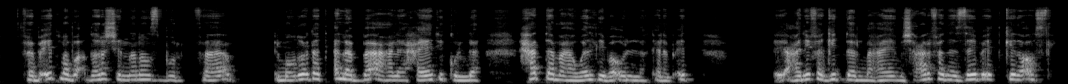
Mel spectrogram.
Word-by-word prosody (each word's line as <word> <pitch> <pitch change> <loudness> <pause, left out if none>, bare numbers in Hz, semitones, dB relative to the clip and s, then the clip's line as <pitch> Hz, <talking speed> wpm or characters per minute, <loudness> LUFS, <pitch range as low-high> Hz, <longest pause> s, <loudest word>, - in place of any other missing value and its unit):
فبقيت 240 +7 0
ما 245 - +3
باقدرش 225 +2 0
إن 205 -1 -1
أنا 220 +1 0
أصبُر، 190 -3 -4
فالموضوع 195 +1 -2
ده 250 - +2
اتقلب 230 -5 +1
بقى 220 - +5
على 195 -1 -1
حياتي 205 +5 +1
كُلّها، 190 -3 -1 0.4
حتى 260 -1 +3
مع 200 -3 +1
والدي، 205 +3 +1
باقول 190 0 -1
لك 175 0 -10
أنا 175 -2 -2
بقيت 220 +6 -5 0.8
آآ، 445 - +1
عنيفة 230 +5 +2
جدًا 220 0 -1
معاه، 190 0 -1
مش 180 -2 0
عارفة 245 +1 0
أنا 215 -3 0
إزاي 225 +5 +5
بقيت 230 -1 0
كده 230 0 +2
أصلًا! 215 - -4
210 Hz, 175 wpm, -23 LUFS, 190-230 Hz, 0.8 s, بقى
